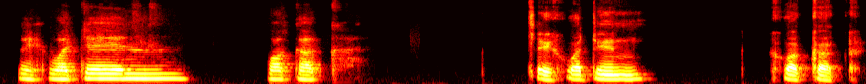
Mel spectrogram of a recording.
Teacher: Rounded X sounds like K rounded with W.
